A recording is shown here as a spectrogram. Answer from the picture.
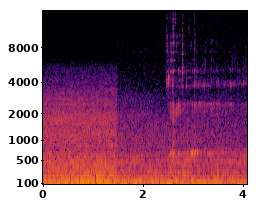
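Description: White wine being poured from a bottle into a wine glass, with a short sharp click about two and a half seconds in.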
